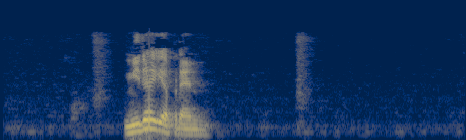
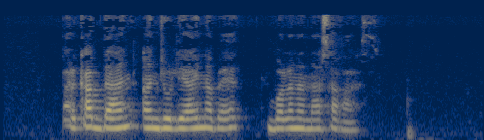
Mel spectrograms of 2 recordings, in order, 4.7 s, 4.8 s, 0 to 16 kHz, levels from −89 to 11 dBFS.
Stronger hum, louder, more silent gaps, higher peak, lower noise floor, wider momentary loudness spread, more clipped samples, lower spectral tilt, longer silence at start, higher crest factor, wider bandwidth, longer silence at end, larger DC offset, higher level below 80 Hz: neither; first, -16 LUFS vs -23 LUFS; neither; first, -2 dBFS vs -6 dBFS; about the same, -68 dBFS vs -70 dBFS; about the same, 16 LU vs 15 LU; neither; about the same, -6 dB/octave vs -5 dB/octave; first, 1.25 s vs 0.65 s; about the same, 20 dB vs 20 dB; second, 7.6 kHz vs 11.5 kHz; first, 2.6 s vs 1.15 s; neither; first, -54 dBFS vs -66 dBFS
